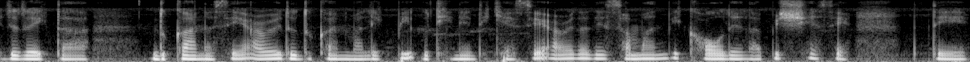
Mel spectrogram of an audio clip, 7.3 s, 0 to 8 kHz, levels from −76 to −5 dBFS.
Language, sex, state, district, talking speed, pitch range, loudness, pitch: Nagamese, female, Nagaland, Kohima, 180 wpm, 160-185 Hz, -18 LUFS, 170 Hz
